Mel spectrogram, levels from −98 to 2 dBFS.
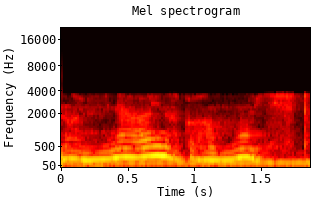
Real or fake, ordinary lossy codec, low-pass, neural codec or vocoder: real; none; 3.6 kHz; none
